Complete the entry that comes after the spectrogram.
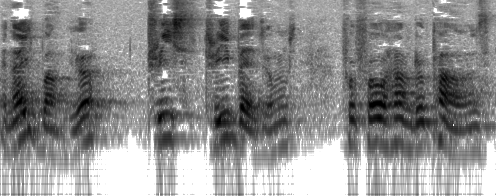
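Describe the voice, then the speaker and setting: The speaker has a Cork accent and ordinary pitch variation. Noticeable background noise runs under the voice. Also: man. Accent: Cork Irish. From Ireland, County Cork. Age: 80s+. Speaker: elderly interviewee recounting memories. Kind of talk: oral history interview. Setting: radio interview. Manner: halting.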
